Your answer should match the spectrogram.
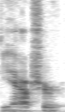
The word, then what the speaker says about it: Jasher: For anyone following along at home, it's spelled with a J, but it's Hebrew, so it's pronounced Yasher.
